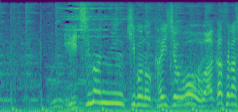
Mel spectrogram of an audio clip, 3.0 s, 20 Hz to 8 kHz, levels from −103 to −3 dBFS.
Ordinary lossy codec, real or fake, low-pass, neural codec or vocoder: none; real; 7.2 kHz; none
